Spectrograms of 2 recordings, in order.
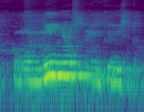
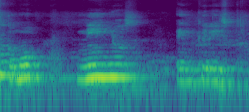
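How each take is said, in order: First: Said in the usual way. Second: "niños" stretched out slowly; slow, stressed niños. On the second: Shown as a demonstration. Preacher to the congregation, slow stressed "niños". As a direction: linger on "niños en Cristo". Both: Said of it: "¿sabe cómo qué, hermanos?".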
